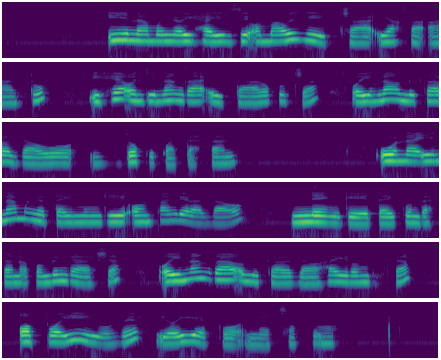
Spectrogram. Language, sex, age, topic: Oshiwambo, female, 25-35, agriculture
